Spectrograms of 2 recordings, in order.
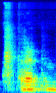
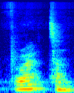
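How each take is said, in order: First: Indian-accented threaten with a T sound and full second vowel. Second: Careful non-Indian threaten with a syllabic N; syllabic N demo. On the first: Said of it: "Indian accent में". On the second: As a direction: threaten as THRET-n, split before the final N. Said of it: "threaten बोलते हैं ना हम Indian". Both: Shown as a demonstration.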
